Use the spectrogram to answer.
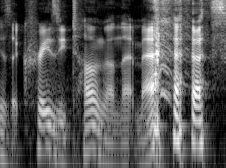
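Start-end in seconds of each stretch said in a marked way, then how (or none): none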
